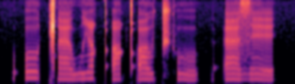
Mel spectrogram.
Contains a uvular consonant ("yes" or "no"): yes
